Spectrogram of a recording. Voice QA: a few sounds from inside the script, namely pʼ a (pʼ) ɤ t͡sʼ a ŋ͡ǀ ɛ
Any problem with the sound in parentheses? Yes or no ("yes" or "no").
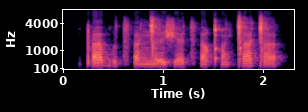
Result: yes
